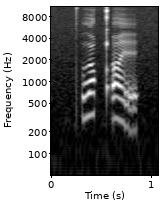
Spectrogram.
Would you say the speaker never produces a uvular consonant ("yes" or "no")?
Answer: no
